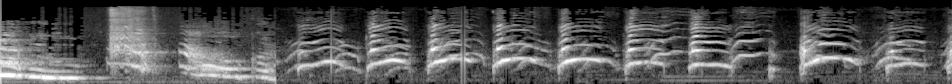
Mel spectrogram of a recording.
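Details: Puppy giving a quick run of short, arched whimpering yelps after a couple of longer falling cries, with a brief noisy burst near the start.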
